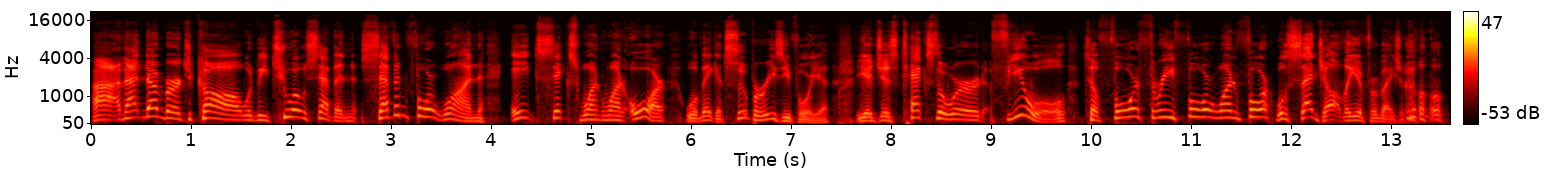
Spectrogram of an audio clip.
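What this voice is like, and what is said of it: Radio DJ announcer voice. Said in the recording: “You put on your DJ voice for that. I did put on my DJ voice.”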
